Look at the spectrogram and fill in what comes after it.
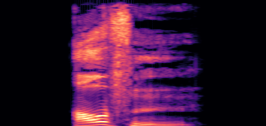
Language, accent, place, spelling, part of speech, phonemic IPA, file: German, Germany, Berlin, aufm, contraction, /ˈaʊ̯fm̩/, De-aufm.ogg
- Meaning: 1. auf + dem 2. auf + einem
